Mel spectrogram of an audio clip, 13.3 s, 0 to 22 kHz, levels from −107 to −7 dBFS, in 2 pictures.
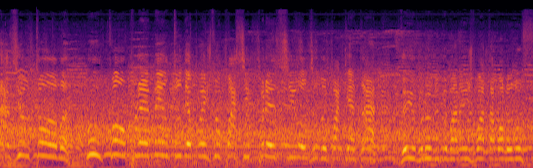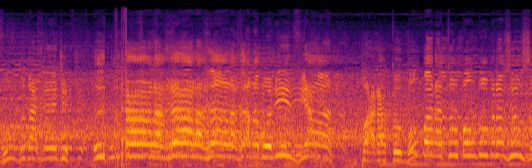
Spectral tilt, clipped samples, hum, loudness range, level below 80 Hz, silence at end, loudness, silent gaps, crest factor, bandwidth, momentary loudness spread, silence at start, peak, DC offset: -4 dB/octave; under 0.1%; none; 3 LU; -56 dBFS; 0 s; -28 LUFS; none; 16 dB; 17 kHz; 6 LU; 0 s; -12 dBFS; 0.1%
